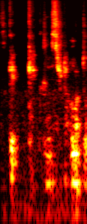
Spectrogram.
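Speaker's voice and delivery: soft, hushed, calming whisper. Recounting a game scene, the speaker whispered to keep things calm: retelling a whisper. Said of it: "I'm whispering it as a sort of like a way to like keep things calm".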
